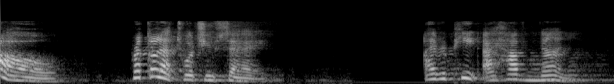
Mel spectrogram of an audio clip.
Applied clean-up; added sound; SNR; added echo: neural separator model SepFormer DNS4.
